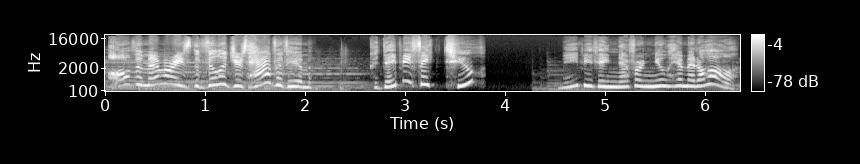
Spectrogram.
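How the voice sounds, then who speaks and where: A woman voicing a small, excitable floating girl companion in a video game, chatty and expressive. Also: moderate pace, music in the background. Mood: surprised. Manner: squeaky, expressive, speaks of herself in third person.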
